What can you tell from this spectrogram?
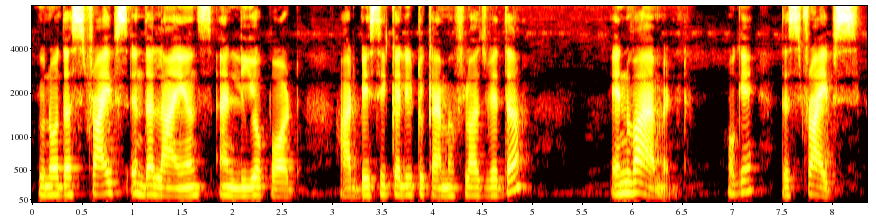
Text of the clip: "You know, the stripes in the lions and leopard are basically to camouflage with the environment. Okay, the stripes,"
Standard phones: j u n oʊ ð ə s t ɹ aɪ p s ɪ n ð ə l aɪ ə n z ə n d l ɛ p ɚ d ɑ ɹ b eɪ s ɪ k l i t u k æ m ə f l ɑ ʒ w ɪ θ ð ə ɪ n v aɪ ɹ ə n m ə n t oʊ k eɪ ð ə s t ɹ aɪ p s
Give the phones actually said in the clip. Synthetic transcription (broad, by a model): j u n oʊ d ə s t ɹ aɪ p s ɪ n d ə l aɪ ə n s ə n d l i p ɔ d ɑ ɹ b eɪ s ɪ k l i t u k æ m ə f l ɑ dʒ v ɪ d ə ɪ n v aɪ ə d m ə n t oʊ k eɪ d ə s t ɹ aɪ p s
